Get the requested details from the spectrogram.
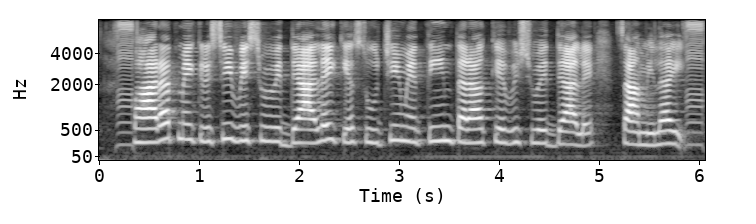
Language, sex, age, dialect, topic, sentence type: Magahi, male, 25-30, Western, agriculture, statement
